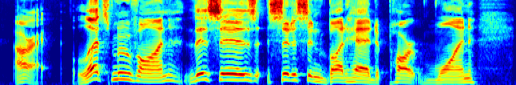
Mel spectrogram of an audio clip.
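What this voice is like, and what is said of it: Stuffy, congested voice. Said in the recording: “head's a little stuffy. I just got off of a brutal cold ... that is why my voice sounds the way it does.”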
